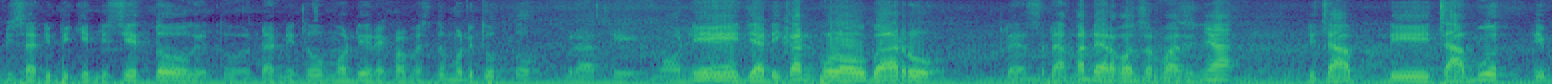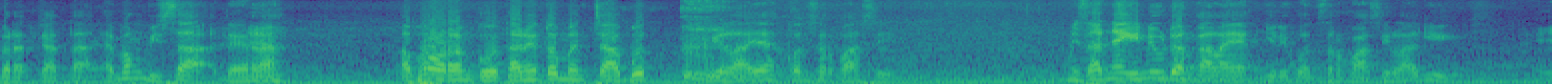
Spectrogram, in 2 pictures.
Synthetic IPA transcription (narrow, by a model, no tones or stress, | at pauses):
bisadibikɪndisit̪uɡit̪udanit̪umawdiɾeklamasit̪umawdit̪ut̪ʊp̚bəɾart̪imawdid͡ʒadikanpulawbaɾu | dasədaŋkandaeɾahkɔnsərfasiɲa | dit͡ʃadit͡ʃabʊt̪̚dibəɾat̪̚kat̪aʔemaŋbisadaeɾah | apaoɾaŋkəɦut̪anit̪uməɲt͡ʃabʊt̪̚wilajahkɔnsərfasi | misalɲainiudahŋɡaʔlajak̚d͡ʒadikɔnsərfasilaɡiɡit̪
